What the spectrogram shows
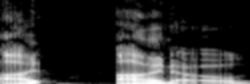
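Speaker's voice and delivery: mock suggestive delivery. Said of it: "he says it in a tone".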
